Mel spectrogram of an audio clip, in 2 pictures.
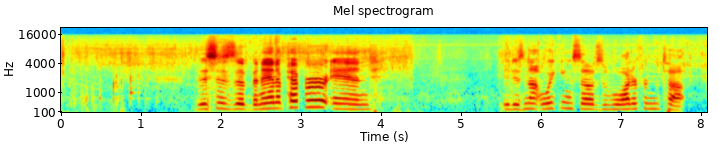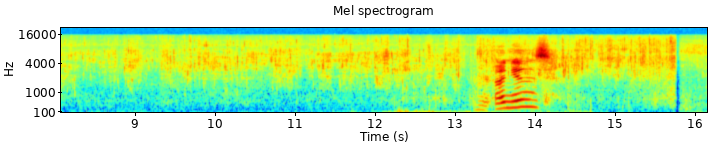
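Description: Water from a garden hose splashes onto plants.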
